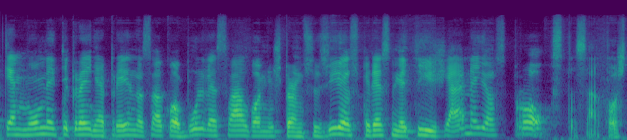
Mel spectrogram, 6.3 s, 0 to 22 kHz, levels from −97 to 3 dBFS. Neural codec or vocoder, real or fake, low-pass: codec, 32 kHz, 1.9 kbps, SNAC; fake; 14.4 kHz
